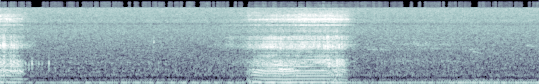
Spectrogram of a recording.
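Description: A single rough, buzzing snore over steady low room hum.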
